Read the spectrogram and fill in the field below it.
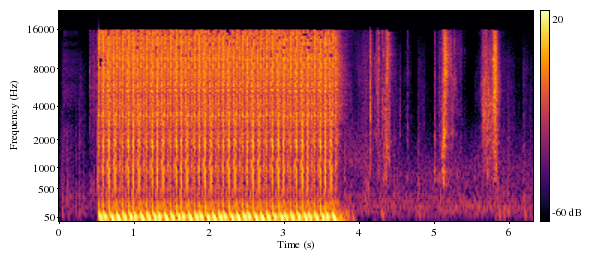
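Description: Automatic weapon fire from a PUBG Mobile match blasts loud and continuous for about three seconds, then stops, followed by a few scattered sharp cracks and quieter game noise.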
